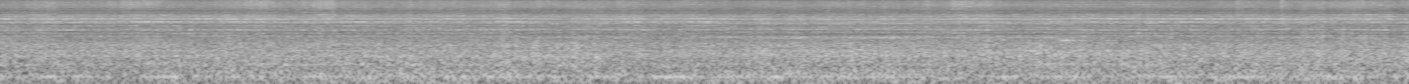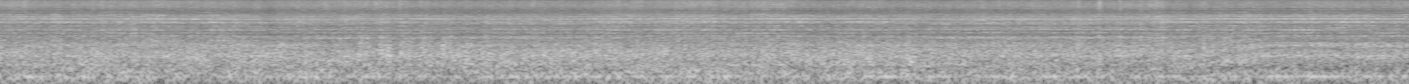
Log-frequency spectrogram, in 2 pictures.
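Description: Covered hopper cars of a freight train rolling past, steel wheels on the rails making a steady, loud rumble with a few constant ringing tones over it.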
